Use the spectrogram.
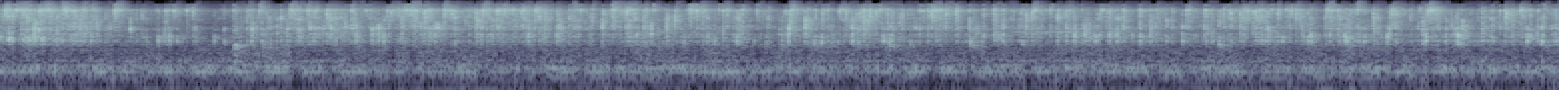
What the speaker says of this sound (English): Heat oil in a pan and splatter mustard seeds.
